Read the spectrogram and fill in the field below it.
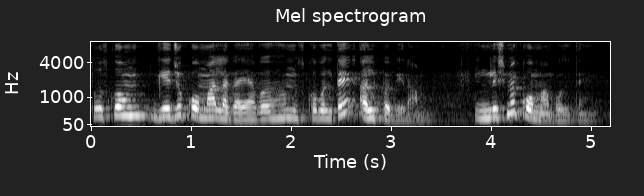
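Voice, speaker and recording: A woman teaching a grammar lesson to children, slowly explaining each point with examples and checking that they understand. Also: fairly high pitch, lively intonation, mellow. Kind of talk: classroom lesson. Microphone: phone voice recorder.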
